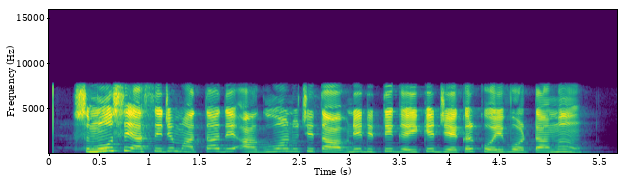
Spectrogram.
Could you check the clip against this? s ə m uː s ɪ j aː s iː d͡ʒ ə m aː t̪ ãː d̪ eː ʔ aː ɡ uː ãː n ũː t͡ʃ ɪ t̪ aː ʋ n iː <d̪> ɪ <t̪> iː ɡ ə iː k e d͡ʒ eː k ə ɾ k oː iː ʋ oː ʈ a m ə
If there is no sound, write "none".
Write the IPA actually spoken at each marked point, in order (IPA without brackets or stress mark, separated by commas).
d̪, t̪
